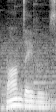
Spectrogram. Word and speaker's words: rendezvous: I learn how to pronounce words properly. Rendezvous.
